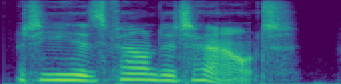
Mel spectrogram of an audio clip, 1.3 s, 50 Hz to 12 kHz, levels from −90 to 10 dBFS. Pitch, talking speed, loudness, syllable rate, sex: 205 Hz, 280 wpm, -14 LUFS, 5.7 syllables/s, female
